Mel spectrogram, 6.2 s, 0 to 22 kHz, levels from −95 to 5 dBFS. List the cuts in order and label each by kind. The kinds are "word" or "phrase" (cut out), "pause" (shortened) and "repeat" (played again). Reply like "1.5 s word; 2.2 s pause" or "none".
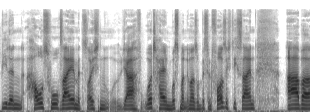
1.2 s word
